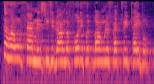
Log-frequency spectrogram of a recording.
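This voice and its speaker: A pompous, boastful bloke. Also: male voice, very high-pitched, steady tone, quick pace. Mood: grandiose. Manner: grandiose, indignant comic delivery. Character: pompous, self-deluding, boastful man. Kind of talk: 1950s radio sitcom acting. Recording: muffled old radio broadcast with hiss.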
